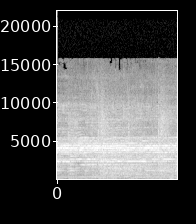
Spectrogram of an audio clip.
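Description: Backing music with a strummed guitar, playing on between the sung lines of a comic song.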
